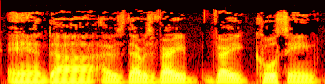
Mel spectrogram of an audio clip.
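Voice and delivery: ordinary talk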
